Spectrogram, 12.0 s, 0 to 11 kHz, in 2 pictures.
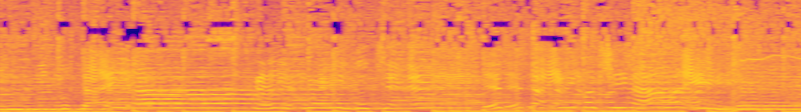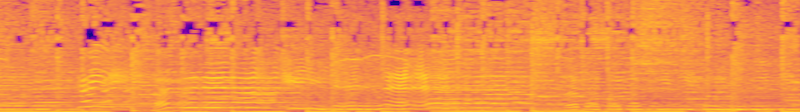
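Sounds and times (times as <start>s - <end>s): rock ballad backing track: 0.0s - 12.0s.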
